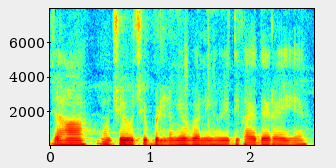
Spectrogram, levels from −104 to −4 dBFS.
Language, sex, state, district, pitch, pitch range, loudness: Hindi, male, Uttar Pradesh, Lucknow, 115 Hz, 115-120 Hz, -15 LUFS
